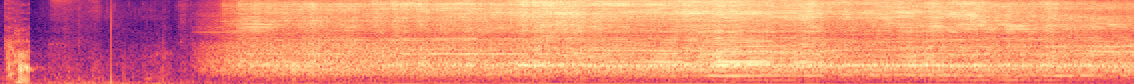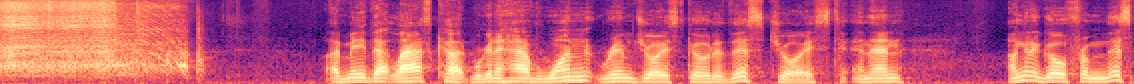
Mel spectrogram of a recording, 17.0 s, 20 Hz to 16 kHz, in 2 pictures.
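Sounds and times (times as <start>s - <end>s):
circular saw cutting wood: 1.5s - 10.0s.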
